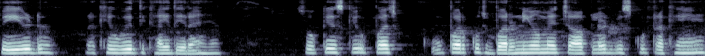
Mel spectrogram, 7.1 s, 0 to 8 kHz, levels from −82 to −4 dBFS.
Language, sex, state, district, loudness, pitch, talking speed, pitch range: Hindi, female, Chhattisgarh, Korba, -17 LUFS, 190 Hz, 145 wpm, 180-200 Hz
